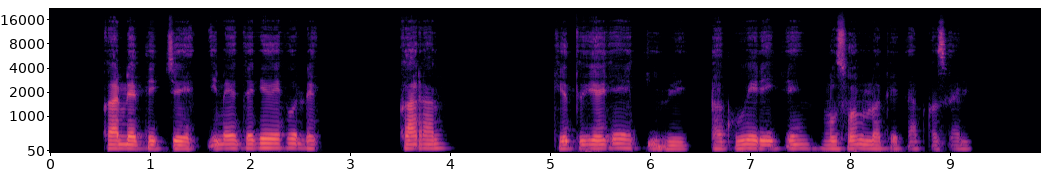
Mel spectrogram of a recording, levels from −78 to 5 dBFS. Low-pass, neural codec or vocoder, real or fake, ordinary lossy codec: none; codec, 44.1 kHz, 1.7 kbps, Pupu-Codec; fake; none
